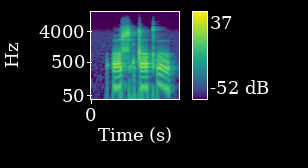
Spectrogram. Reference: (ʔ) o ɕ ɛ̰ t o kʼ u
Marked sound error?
no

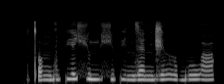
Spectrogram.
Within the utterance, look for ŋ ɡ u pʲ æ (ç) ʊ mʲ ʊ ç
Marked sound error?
no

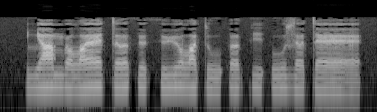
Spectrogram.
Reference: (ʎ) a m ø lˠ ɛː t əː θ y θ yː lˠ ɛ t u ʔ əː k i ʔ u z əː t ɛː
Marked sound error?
no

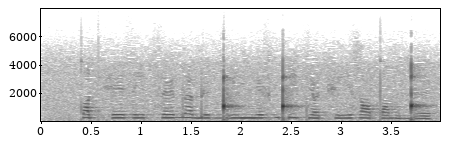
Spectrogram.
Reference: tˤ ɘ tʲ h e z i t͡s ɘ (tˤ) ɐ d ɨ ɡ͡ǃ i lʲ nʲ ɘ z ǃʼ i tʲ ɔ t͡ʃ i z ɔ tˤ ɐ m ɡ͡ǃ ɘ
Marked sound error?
yes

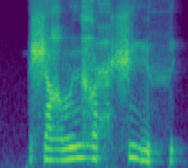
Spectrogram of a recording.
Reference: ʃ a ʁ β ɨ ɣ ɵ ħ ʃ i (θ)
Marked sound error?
no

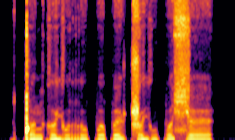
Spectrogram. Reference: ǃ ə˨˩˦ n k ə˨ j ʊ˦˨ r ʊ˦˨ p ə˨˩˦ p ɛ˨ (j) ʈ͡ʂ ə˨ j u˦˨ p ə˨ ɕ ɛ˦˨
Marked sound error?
no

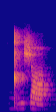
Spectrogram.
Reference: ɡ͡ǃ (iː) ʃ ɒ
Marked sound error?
no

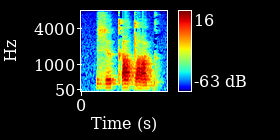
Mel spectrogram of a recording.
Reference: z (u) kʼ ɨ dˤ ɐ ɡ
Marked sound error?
yes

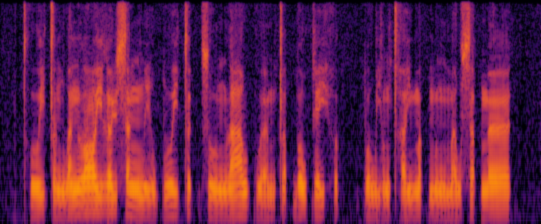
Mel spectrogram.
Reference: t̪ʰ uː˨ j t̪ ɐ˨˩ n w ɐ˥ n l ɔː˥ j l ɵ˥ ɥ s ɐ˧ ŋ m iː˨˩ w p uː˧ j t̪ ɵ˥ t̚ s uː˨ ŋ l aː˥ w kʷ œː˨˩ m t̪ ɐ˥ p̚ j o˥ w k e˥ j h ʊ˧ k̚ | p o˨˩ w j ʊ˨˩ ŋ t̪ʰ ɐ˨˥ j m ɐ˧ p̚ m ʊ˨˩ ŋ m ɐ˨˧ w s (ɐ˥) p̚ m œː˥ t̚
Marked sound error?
no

